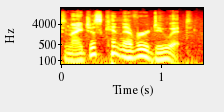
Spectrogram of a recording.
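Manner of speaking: ordinary delivery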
